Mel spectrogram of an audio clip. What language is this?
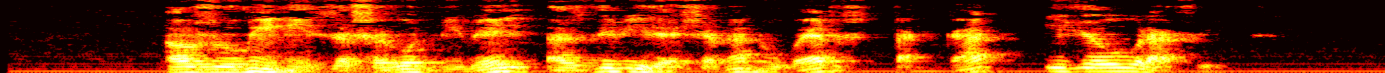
Catalan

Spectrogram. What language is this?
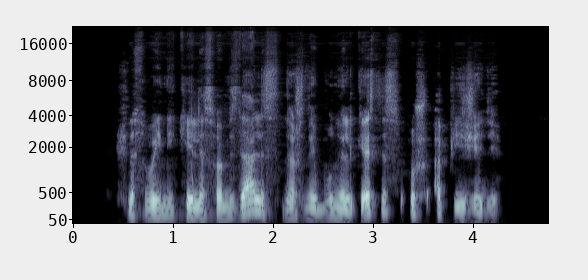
Lithuanian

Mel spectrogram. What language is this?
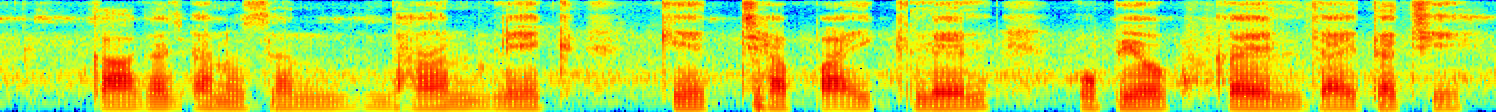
Maithili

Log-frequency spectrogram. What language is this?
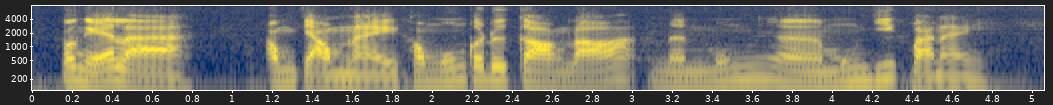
Vietnamese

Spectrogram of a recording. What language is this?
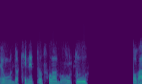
Assamese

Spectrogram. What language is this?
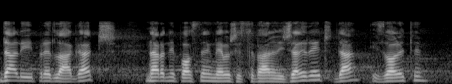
Serbian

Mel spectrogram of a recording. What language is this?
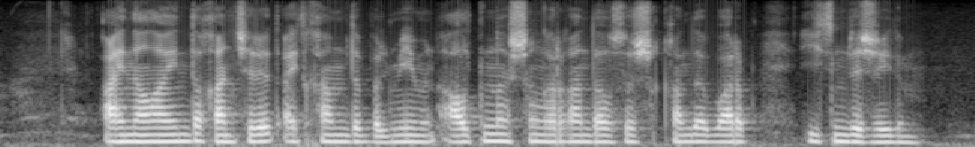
Kazakh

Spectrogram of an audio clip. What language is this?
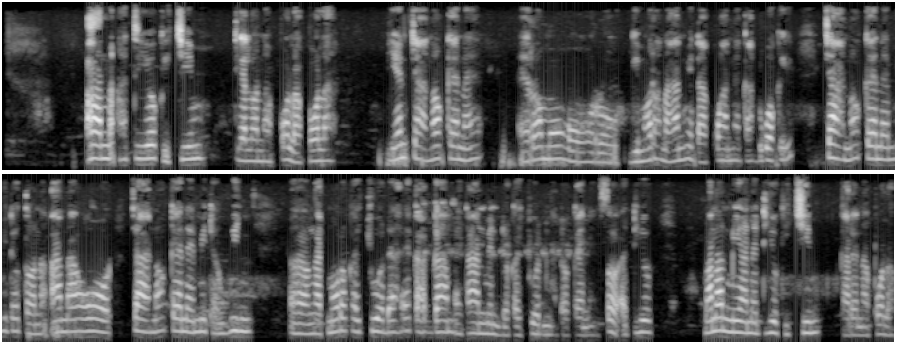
Thur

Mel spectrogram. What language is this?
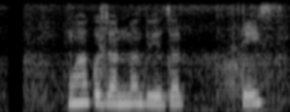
Nepali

